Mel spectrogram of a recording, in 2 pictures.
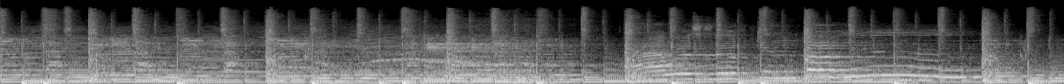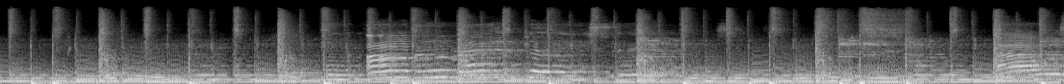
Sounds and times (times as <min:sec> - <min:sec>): Rock music: 0:00.0 - 0:21.2.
